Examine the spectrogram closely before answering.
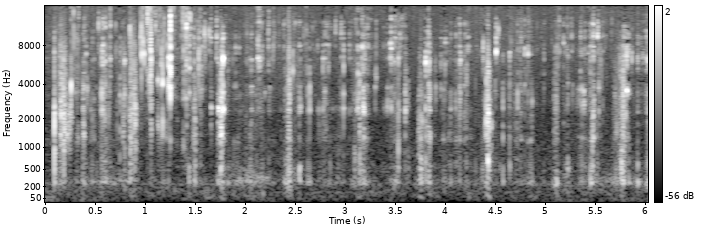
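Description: Chopsticks clink against a bowl.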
